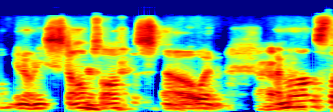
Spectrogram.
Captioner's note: chuckles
